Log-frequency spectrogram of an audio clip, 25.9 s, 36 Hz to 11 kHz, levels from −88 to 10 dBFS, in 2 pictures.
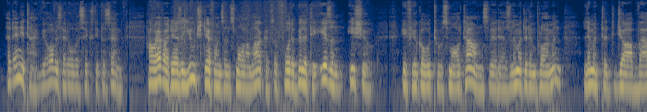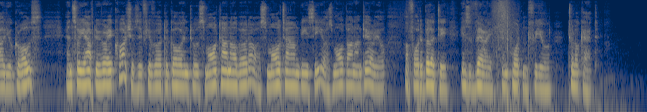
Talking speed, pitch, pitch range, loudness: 165 wpm, 135 Hz, 125-145 Hz, -23 LUFS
